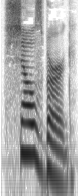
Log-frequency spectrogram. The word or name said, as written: shullsburg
